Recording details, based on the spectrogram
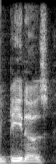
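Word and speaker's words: Beto's: we are at beos we got to pronounce it right we said Betos earlier but it's actually beos we saw everybody drinking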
